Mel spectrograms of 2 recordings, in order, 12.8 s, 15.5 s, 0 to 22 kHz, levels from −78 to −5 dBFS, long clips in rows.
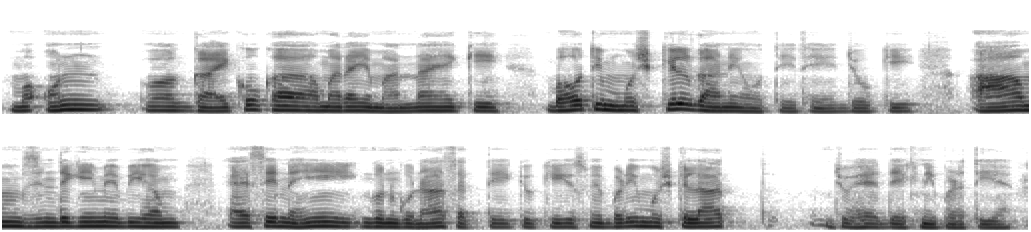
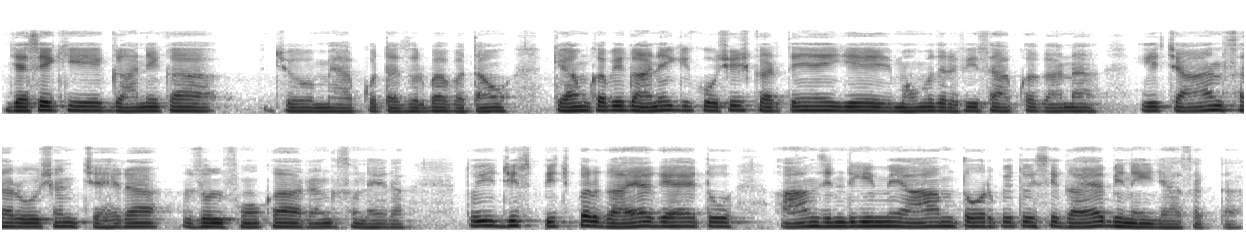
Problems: none marked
